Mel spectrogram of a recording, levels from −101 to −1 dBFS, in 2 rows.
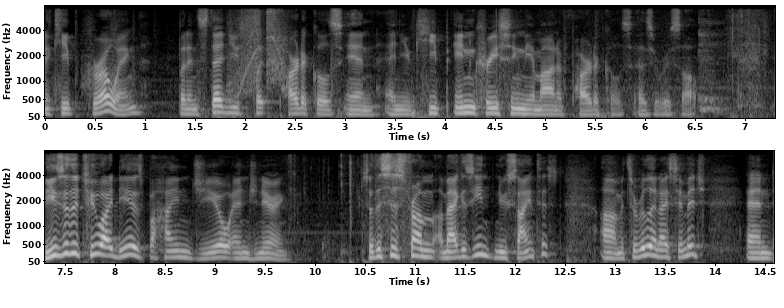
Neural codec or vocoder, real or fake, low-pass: none; real; 7.2 kHz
